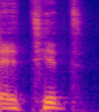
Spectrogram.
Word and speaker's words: était: I believe it's actually called Il était voir le diable.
